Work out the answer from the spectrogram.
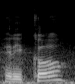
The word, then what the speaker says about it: Jericó: Jericó, faltó el acento, perdón. Jericó, Jerusalén, Betania y Belén. ¿Sí logran verlo? Entonces, Tiro, Capernaum, Nazaret, Jericó, con acento en la O, Jerusalén, Betania y Belén.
